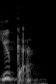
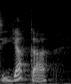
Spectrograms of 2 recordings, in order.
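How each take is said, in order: First: It is pronounced the South American way. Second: It is pronounced the Californian way. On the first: The name refers to South America. "if it's South America" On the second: The name refers to the valley in California. "if it's California"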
